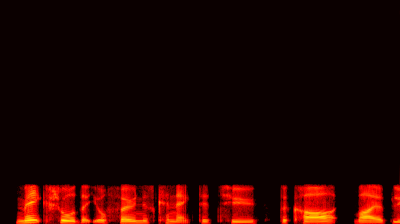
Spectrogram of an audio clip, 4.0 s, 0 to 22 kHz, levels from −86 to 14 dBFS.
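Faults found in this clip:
No faults found; the speech comes over a 32 kbit/s G.726 line, so it sits in a 200 Hz to 3.7 kHz telephone band with nothing above 3.8 kHz and carries only the light coding grain that rate brings.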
